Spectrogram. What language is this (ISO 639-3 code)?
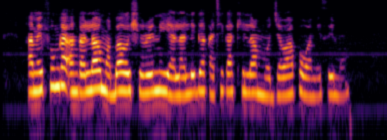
swa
